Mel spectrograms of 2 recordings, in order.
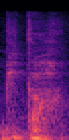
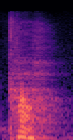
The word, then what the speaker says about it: Ptah: Bak, onu Ptah diye okunur. Biz beceremiyoruz onu. Çünkü biz Türkçe'de heceli seslendirme yaptığımız için Pitah diyoruz. Halbuki Ptah.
